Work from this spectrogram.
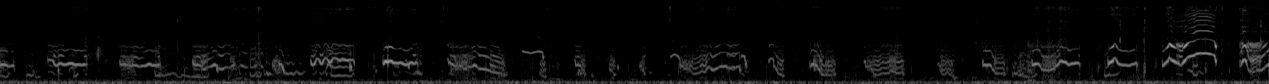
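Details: A mother dog looking after her puppies; dense, overlapping high-pitched whimpers and wavering squeals pour out in irregular bursts, with a louder rising-and-falling whine near the end and a low hum throughout.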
